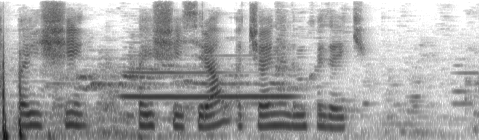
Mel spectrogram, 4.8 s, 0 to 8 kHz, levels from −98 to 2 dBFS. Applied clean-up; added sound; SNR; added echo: classical method log-MMSE.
